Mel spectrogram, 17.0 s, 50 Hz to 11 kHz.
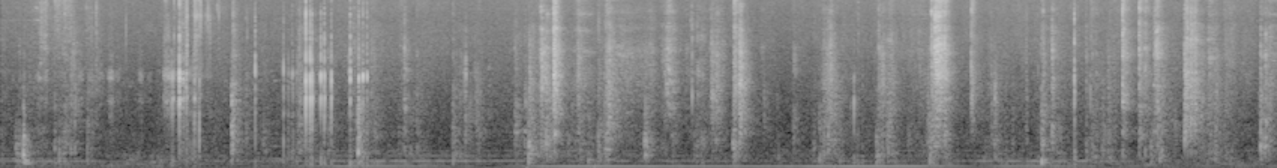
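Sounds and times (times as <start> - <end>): low steady hum: 0.0 - 17.0
camera handling clicks and rustles: 2.2 - 5.0.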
